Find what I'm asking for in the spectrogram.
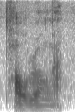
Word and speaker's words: Tauranga: Like Tauranga is not Tauranga, it's Tauranga, apparently.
